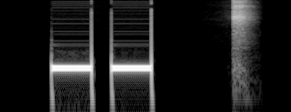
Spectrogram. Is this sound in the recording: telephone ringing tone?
yes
